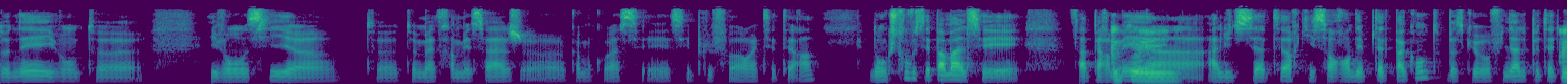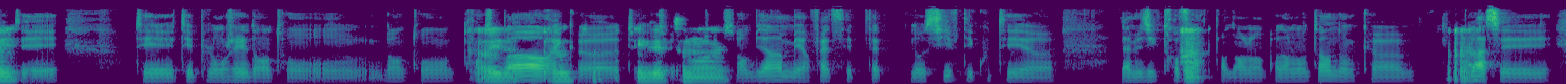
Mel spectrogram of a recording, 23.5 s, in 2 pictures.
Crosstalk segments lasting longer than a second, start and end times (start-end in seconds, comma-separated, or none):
15.3-17.2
